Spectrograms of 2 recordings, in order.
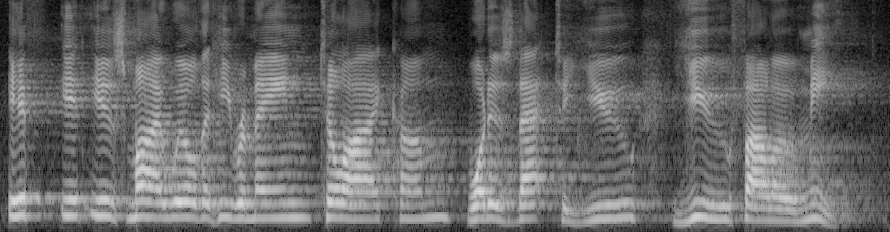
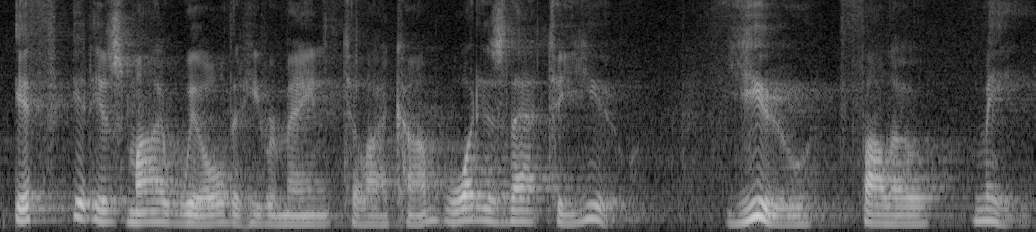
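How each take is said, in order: First: Firm, raised-voice quoted rebuke. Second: Soft, measured scripture reading, weighting the last words; measured Jesus quote. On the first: Jesus rebukes Peter for being distracted, firm and raised. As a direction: reprove him emphatically, slowing on the last words. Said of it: "So Jesus rebukes Peter". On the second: Jesus answers Peter's question about John, quiet and deliberate. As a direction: let it land quietly, slowing right down at the end. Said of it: "And Jesus said to him". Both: Retold or imitated.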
